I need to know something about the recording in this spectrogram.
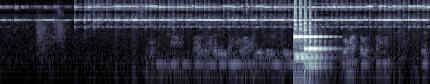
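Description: Hand bell rung continuously in a steady high ring, as for a puja aarti. About six seconds in comes one loud metallic clang that rings with lower tones for under a second. A low voice murmurs faintly beneath.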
